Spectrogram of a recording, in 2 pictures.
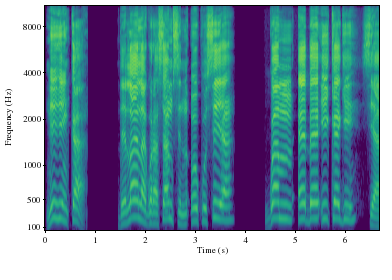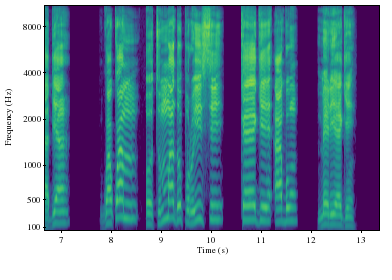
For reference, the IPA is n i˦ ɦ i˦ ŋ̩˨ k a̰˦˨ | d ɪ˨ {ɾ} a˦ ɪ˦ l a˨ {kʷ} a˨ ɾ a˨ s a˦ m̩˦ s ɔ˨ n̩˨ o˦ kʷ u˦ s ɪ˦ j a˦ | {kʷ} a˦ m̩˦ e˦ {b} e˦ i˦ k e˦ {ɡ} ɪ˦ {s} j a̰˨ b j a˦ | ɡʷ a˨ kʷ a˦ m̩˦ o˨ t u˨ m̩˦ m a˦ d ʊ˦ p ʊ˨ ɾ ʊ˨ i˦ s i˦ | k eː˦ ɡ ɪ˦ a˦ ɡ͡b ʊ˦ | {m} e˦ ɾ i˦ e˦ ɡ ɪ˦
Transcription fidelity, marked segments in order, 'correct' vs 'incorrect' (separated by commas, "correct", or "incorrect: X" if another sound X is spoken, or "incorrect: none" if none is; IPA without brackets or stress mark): incorrect: l, incorrect: ɡʷ, incorrect: ɡʷ, correct, correct, correct, correct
